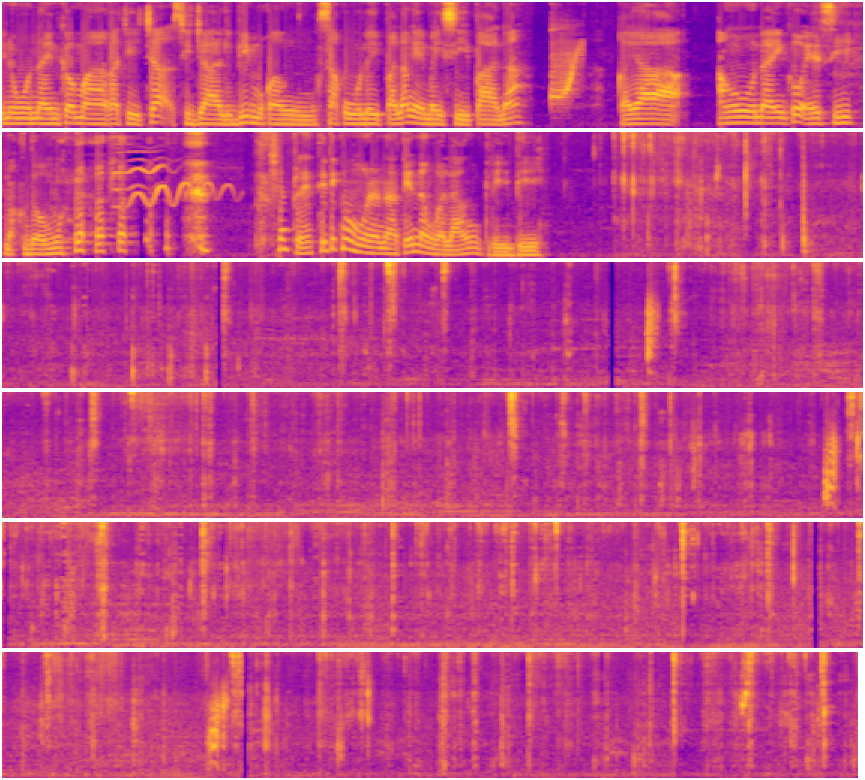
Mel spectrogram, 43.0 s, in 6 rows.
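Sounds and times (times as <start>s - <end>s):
crunching fried chicken: 11.2s - 43.0s
wet chewing: 11.8s - 43.0s.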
